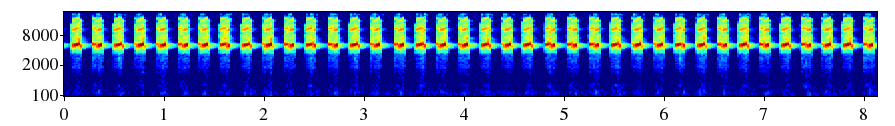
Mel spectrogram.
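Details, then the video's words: Uninterrupted cricket chirping: bright, high pulses beating evenly a little over twice a second, loud and clean against a completely quiet background. "Cricket Chirping Sounds"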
